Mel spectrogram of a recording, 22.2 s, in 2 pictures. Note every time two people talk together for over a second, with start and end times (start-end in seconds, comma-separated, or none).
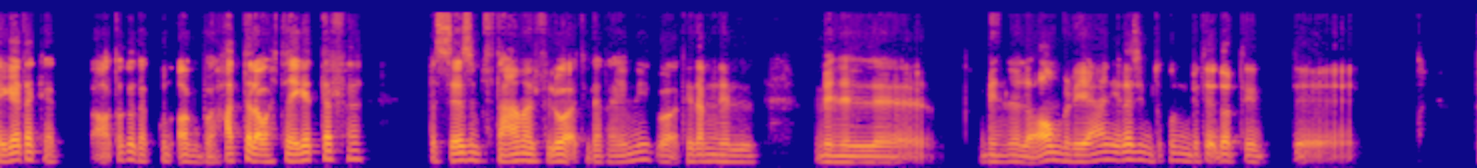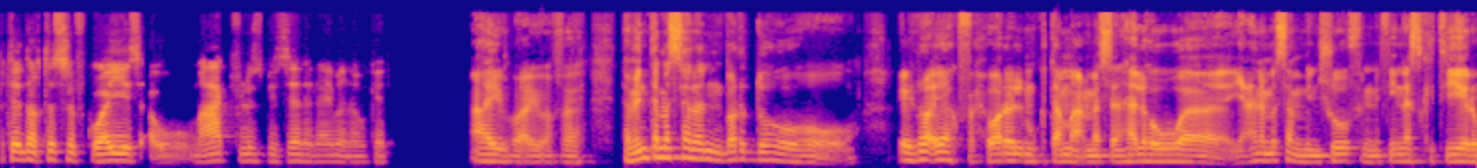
none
